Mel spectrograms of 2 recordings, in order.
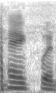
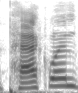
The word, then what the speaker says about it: Paquin: Paquin is also in it. Uh, I believe it's called Anna Paquin, but I could be wrong. Paquin.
